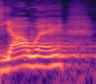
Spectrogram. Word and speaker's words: Yahweh: Sometimes you'll hear that pronounced in the Hebrew as Yahweh.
